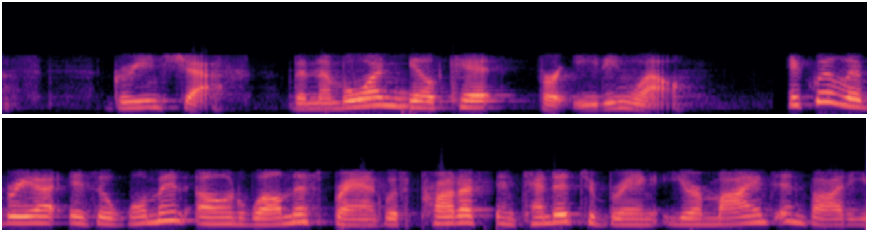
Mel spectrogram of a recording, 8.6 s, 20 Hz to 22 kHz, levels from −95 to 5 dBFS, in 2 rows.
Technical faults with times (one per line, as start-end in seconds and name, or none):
2.00-2.04 packet loss with pitch repetition
6.74-6.80 packet loss with pitch repetition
